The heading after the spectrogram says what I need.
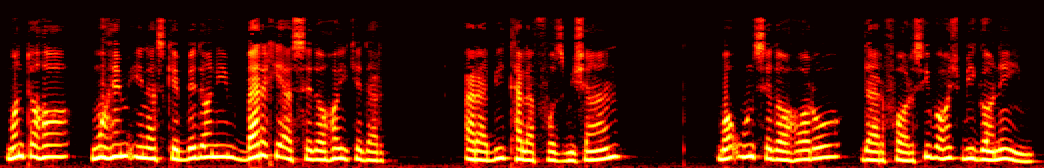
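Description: A Quran pronunciation teacher giving a broadcast lesson, spelling out sounds slowly and deliberately for listeners to repeat. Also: mid-range voice, darkish tone, dry recording, highs cut off.

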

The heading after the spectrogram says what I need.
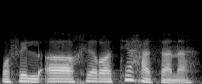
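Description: A man teaching correct Quran recitation, slowly chanting short Arabic phrases as examples and explaining the mistakes between them. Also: mid-range voice. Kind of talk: radio lesson on recitation. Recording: narrow phone-like band, old radio tape.

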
